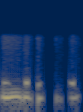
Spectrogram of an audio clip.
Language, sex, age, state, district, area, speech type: Odia, female, 18-30, Odisha, Balangir, urban, conversation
